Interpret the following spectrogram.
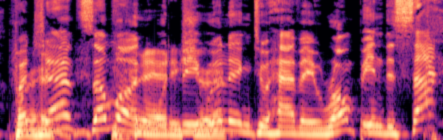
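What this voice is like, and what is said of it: Old-timey affected gentleman's voice. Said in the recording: “You are the worst at accents ever ... That's my old timey gay voice”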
